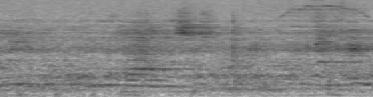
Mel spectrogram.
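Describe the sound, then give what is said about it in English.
A steady, continuous rumble of passing vehicles fills the background, a broad whooshing traffic noise at moderate volume with no clear breaks, and faint voices murmur underneath. “I think next time we really got to go somewhere we don't hear the cars in the background.”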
